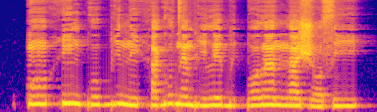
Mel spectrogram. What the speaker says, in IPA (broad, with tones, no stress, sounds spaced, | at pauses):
k͡p ɔ̃˧ h ĩ˦ ɡ͡b o˧ b i˧ n ĩ˨ h a˧ ɡ o˦ d ɛ̃˧ b i˨ l e˧ b e˨ ɡ͡b ɔ˨˦ l ã˦ n a˧ ʃ ɔ˨ s i˧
